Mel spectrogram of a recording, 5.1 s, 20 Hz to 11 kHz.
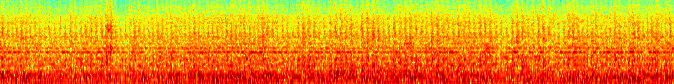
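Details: Case 580C backhoe diesel, sat 10 years, started with ether and no coolant: steady, even diesel clatter, no misses or stray knocks; idling cleanly, sounds pretty good, normal idle.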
